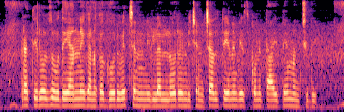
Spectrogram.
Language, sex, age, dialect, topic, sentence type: Telugu, male, 36-40, Central/Coastal, agriculture, statement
